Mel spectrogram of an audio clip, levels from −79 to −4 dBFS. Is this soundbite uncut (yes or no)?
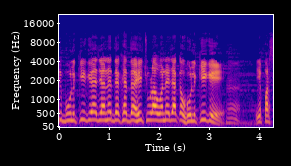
yes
